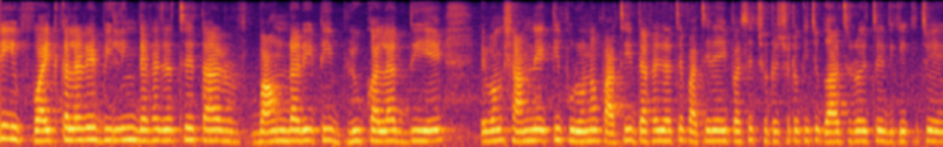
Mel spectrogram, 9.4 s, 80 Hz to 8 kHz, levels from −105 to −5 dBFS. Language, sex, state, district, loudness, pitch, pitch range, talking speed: Bengali, female, West Bengal, Purulia, -16 LUFS, 210 Hz, 200-215 Hz, 180 wpm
